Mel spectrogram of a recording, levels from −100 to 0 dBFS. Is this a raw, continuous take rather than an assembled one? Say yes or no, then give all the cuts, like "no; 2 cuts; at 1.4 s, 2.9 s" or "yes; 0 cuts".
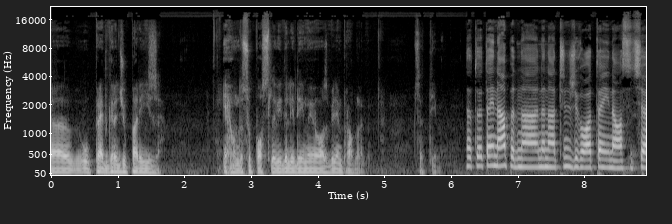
yes; 0 cuts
